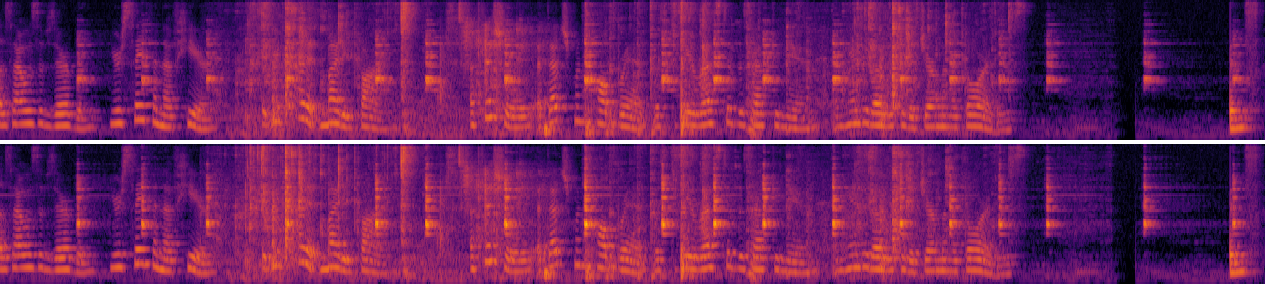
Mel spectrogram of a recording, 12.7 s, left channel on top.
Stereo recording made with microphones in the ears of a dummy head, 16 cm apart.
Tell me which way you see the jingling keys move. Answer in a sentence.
You can hear the jingling keys travel towards the left.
